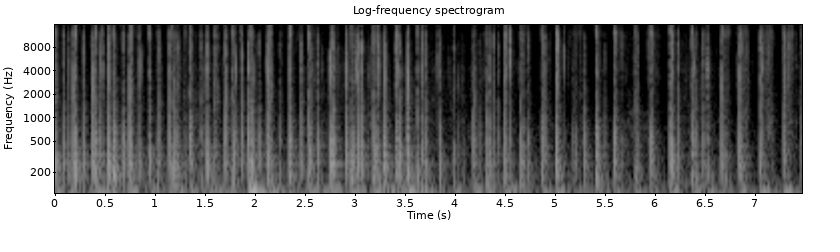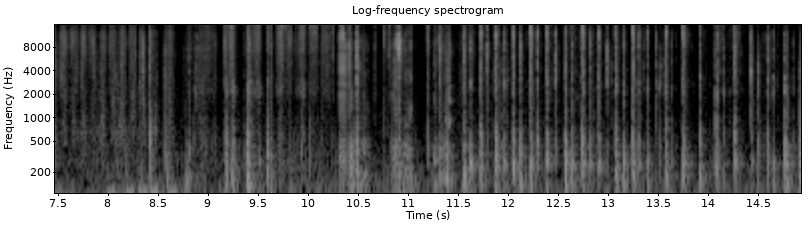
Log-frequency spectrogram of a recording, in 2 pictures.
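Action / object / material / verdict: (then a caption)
tap / plastic cosmetic squeeze tube / plastic / none. Long nails tap and scratch the flat surface of a small sage-green plastic cosmetic squeeze tube, likely partly full, lying on a fur rug. The result is a fast, dense stream of short, dull taps and scratchy rustles with a heavy low thump. It grows quieter and sparser after about eight seconds, leaving lighter, separate clicks.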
